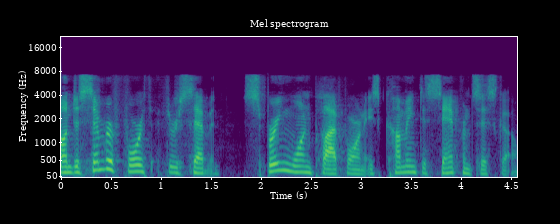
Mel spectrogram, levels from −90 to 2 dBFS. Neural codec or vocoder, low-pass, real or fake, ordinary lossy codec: codec, 24 kHz, 0.9 kbps, WavTokenizer, medium speech release version 1; 7.2 kHz; fake; AAC, 32 kbps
